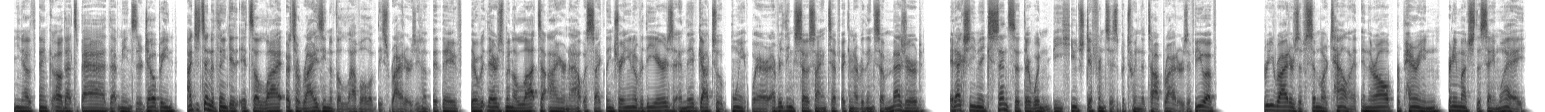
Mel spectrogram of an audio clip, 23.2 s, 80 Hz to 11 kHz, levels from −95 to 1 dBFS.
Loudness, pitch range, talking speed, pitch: -16 LUFS, 95-110 Hz, 230 wpm, 100 Hz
